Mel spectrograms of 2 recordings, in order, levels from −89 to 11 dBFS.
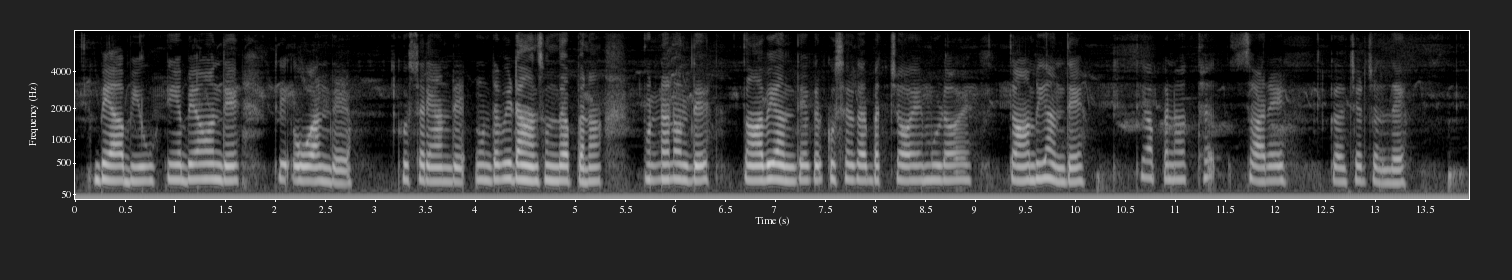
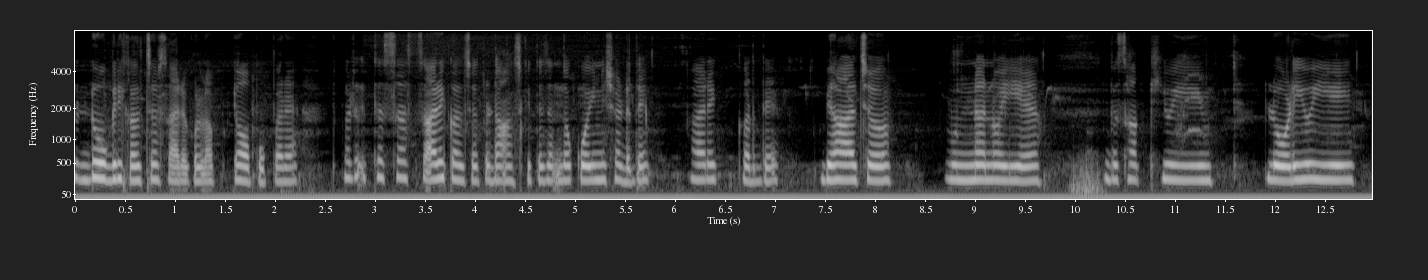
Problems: background sounds at intervals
